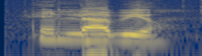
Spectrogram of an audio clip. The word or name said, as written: labio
